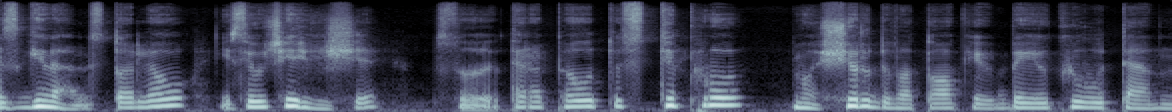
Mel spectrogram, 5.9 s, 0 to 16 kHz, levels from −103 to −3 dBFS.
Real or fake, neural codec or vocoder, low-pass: fake; codec, 44.1 kHz, 2.6 kbps, SNAC; 14.4 kHz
